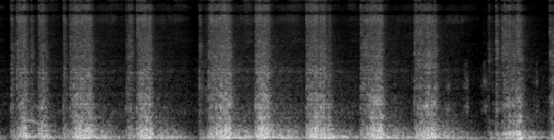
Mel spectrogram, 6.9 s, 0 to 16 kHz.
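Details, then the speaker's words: Fox-body Mustang with 408W Windsor stroker, 12.5:1 compression, solid roller cam, first fire: big lumpy V8 barking through repeated blips, revs climbing slowly and falling off lazily; owner feels it needs more timing. "Feel like I need more timing. Man, that thing sound nasty. How about that? How about that? A little lazy."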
